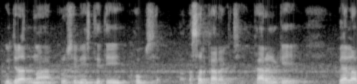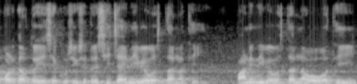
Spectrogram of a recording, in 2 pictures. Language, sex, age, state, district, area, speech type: Gujarati, male, 60+, Gujarat, Morbi, urban, spontaneous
